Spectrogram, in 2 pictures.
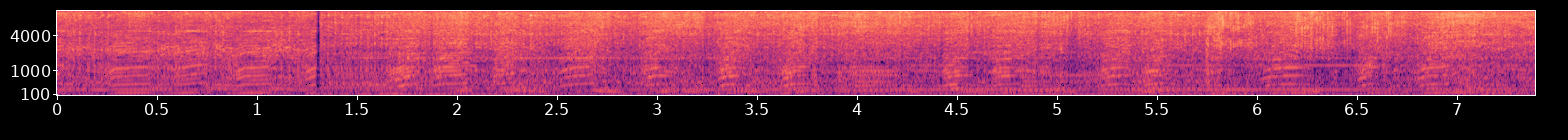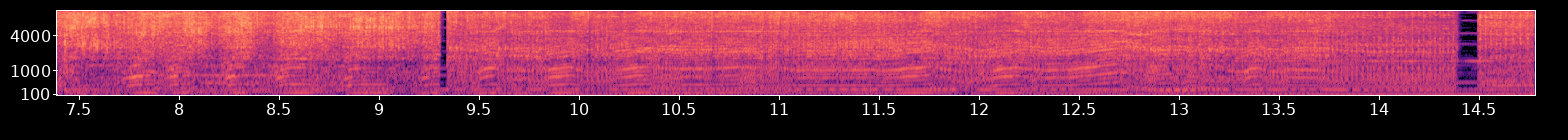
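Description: Petrol string trimmer running steadily and cutting grass, its whine wavering up and down again and again.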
